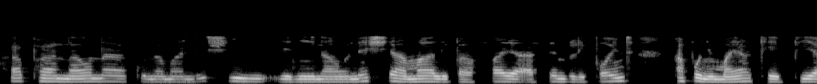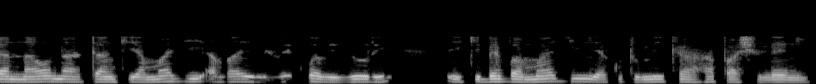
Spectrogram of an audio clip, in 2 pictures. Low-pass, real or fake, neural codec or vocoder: 3.6 kHz; real; none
